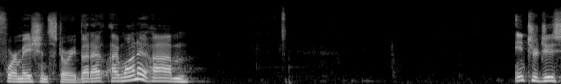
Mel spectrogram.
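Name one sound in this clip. An older man reads aloud into a microphone in a calm, expressive voice.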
